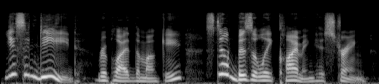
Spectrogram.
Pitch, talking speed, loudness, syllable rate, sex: 220 Hz, 175 wpm, -17 LUFS, 5.1 syllables/s, female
